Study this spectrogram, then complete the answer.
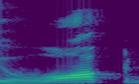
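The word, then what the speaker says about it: walked: एल के ई डी वॉक्ड यहां पे एल साइलेंट है वॉक्ड टवर्ड्स टवर्ड होगा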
